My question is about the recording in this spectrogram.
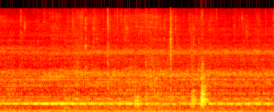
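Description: Breville Big Squeeze masticating slow juicer running, its motor and auger giving a steady low hum as it presses the produce, with a short louder noise about three seconds in.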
